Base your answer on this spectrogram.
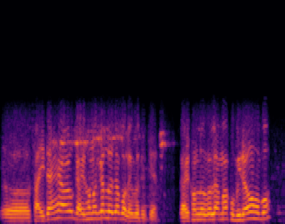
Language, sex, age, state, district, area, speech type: Assamese, male, 30-45, Assam, Golaghat, urban, conversation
